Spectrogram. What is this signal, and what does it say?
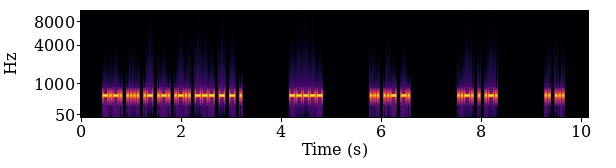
Morse code, heard as a keyed tone, about 34 wpm, 550 Hz. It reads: CHARLOTTE 0 SUN FER IS
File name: Ultimate Word List / 35WPM Ultimate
